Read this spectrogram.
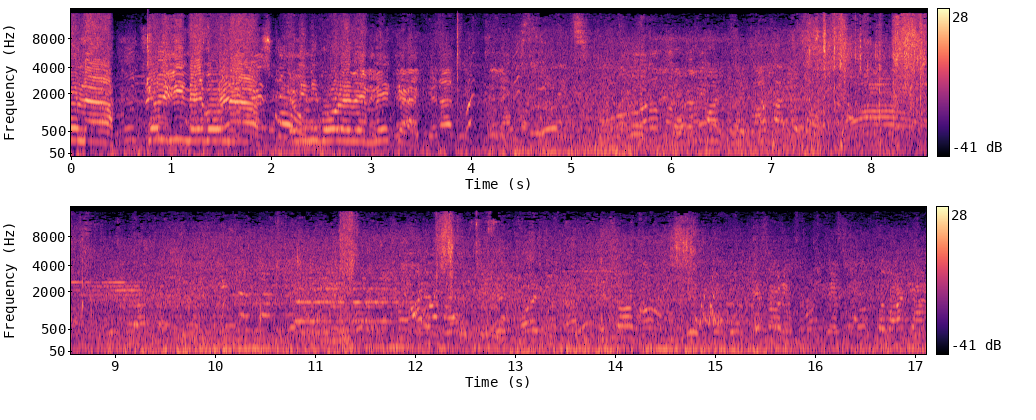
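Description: A crowd of men and women talk and argue outdoors.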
